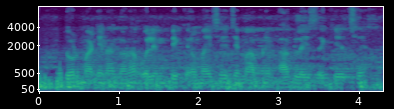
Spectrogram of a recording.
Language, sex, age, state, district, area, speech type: Gujarati, male, 18-30, Gujarat, Narmada, urban, spontaneous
